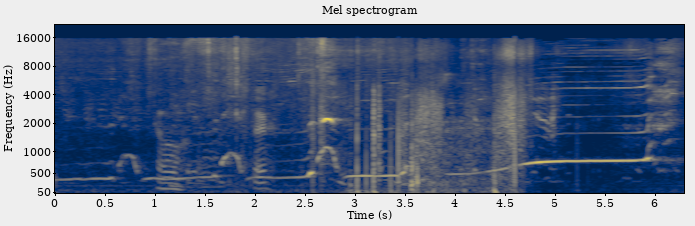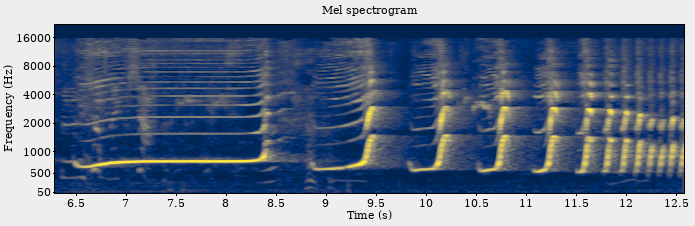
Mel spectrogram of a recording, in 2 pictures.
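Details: Male pileated gibbon calling in the jungle: mixed wavering notes and a noisy burst, then a long steady hoot, followed by a quickening run of short, sharply rising whoops that grow louder and closer together.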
